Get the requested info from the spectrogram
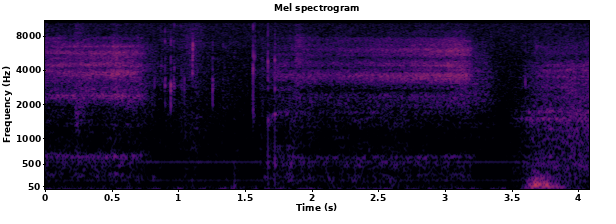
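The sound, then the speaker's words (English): Quiet sniffing as several people smell beer samples, drawing air through their noses in short irregular inhales, with a louder, sharper snort-like burst near the end. No one speaks. “Lots of smelling. We're all smelling voraciously here.”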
